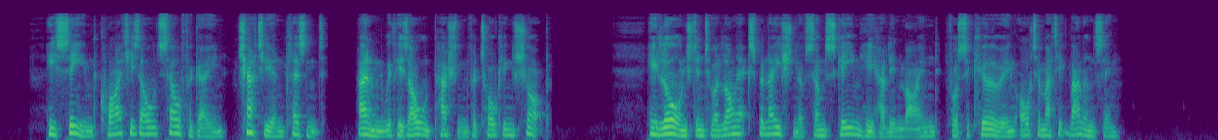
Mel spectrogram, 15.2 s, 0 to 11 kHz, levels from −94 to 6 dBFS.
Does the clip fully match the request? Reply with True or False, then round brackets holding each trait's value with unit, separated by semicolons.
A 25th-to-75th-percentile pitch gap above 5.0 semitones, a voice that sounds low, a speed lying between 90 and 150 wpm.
True (5.6 semitones; 125 Hz; 140 wpm)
